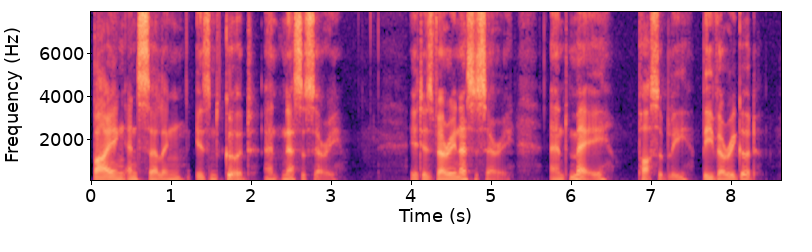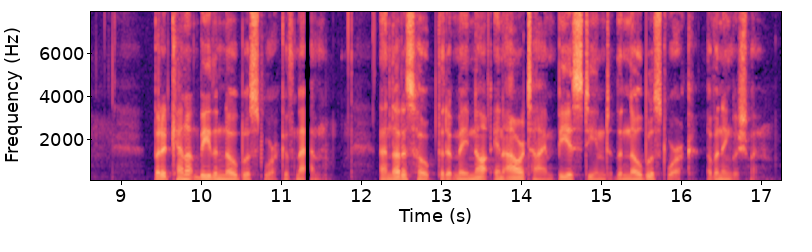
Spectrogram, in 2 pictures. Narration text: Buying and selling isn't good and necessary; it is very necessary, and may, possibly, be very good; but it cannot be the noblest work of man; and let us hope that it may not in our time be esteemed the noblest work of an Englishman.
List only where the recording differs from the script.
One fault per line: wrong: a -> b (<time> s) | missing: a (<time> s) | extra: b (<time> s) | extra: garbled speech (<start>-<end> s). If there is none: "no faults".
no faults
